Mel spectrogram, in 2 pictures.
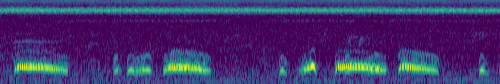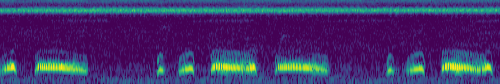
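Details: Village spotted dove singing in the stuttering 'gagap' style at a Gelang Patah dove contest: short broken coos in uneven clusters, with a constant high electrical whine behind.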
